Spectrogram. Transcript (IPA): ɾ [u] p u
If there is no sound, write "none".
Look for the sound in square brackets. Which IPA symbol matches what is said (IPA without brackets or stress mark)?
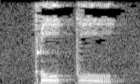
u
